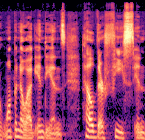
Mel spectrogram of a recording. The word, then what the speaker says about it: Wampanoag: That it was in 1621 when the Pilgrims and the Wampanoag, I was trying to put too many syllables in there, Wampanoag Indians held their feast in Plymouth County.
